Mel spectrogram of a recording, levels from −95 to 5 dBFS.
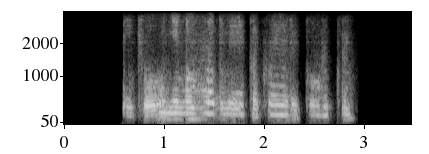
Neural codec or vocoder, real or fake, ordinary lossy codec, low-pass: codec, 44.1 kHz, 0.9 kbps, DAC; fake; Opus, 16 kbps; 3.6 kHz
